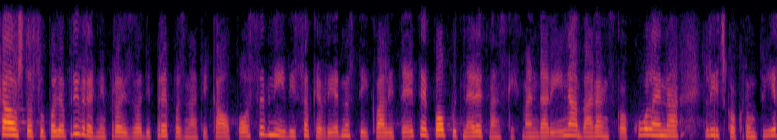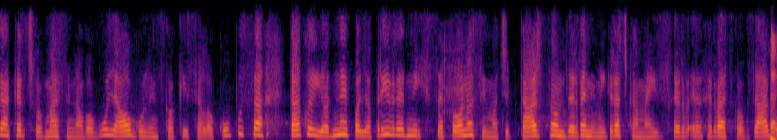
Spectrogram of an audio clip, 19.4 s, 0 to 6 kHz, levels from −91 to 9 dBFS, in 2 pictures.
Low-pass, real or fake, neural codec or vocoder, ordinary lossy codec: 5.4 kHz; real; none; Opus, 32 kbps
